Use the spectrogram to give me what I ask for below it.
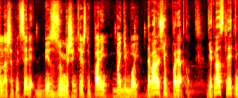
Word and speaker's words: Bogey Boi: Его никнейм это не Пугало и не Домовой. Он связал его с персонажем из фильма, потому что у них были очень похожие черты лица. И правильное произношение будет именно как Bogey Boi.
